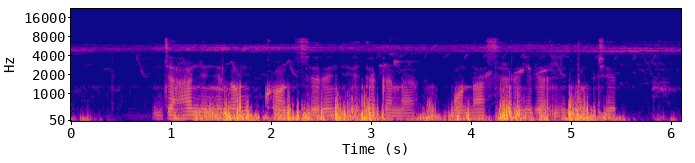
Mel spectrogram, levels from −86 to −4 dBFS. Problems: constant background noise, low volume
